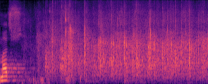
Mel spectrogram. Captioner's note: audience applauding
